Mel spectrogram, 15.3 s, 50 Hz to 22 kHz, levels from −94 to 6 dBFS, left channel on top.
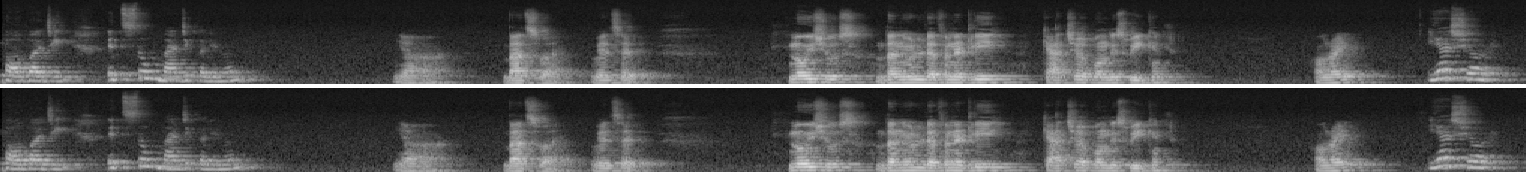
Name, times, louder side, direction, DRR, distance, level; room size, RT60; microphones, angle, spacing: voice 1, 0.0-2.4 14.3-14.9, left 1 dB, 85° left, 0 dB, 6.6 m, -25 dB
voice 2, 3.9-4.4 5.0-5.6 5.9-6.4 7.9-10.1 10.4-11.8 13.1-13.6, equal, 15° left, -1 dB, 2.4 m, -19 dB
25.5 x 9.7 x 4.0 m, 0.79 s
head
